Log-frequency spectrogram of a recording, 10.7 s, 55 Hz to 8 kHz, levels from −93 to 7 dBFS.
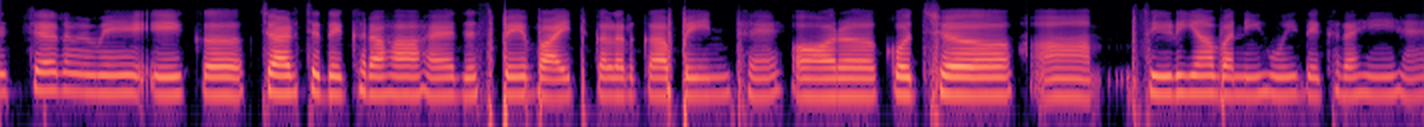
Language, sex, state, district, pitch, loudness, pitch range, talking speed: Hindi, female, Chhattisgarh, Jashpur, 195 Hz, -24 LUFS, 190-205 Hz, 130 wpm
